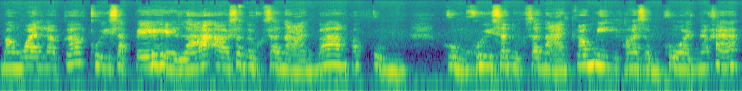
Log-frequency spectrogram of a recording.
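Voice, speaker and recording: Older lady vlogging, hoarse voice, slow easy chat, mic a bit far off. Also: medium pitch. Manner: slow, unhurried talk. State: hoarse, coughing. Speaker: channel host. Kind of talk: casual vlog chat. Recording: distant mic with faint noise.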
